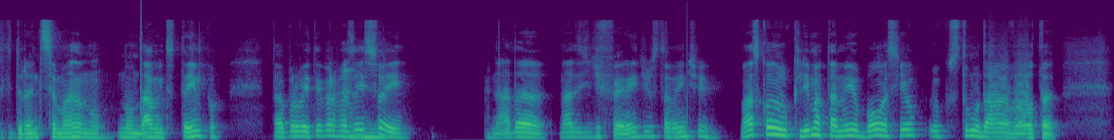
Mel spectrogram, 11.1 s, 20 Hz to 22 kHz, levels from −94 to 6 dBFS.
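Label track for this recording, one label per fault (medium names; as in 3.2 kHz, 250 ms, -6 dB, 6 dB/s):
1.410000	1.410000	pop -18 dBFS
6.870000	6.870000	dropout 2.4 ms
9.870000	10.300000	clipped -26.5 dBFS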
